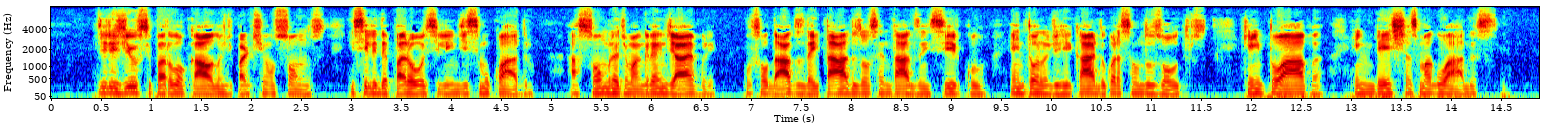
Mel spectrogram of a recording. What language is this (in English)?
Portuguese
